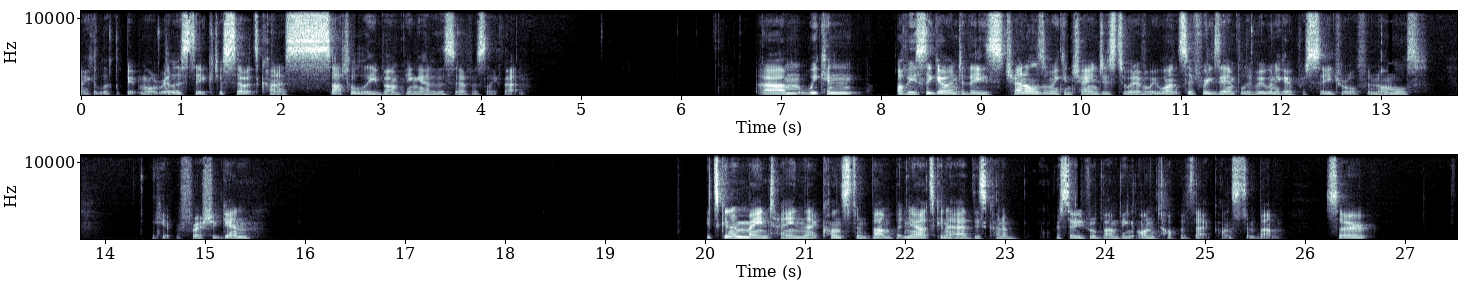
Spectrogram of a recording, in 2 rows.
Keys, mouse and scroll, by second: 1.1 middle click, 1.4-1.9 scroll up 2, 2.0 middle click, 2.4 scroll up 1, 3.8-5.5 drag, 5.5 scroll down 4, 6.0-7.1 middle drag, 7.1-8.4 scroll down 2, 8.4-11.6 drag, 14.4-17.5 drag, 22.1-26.2 middle drag, 26.2-27.5 scroll up 2.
